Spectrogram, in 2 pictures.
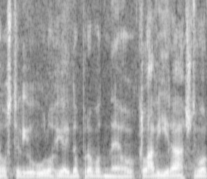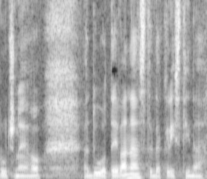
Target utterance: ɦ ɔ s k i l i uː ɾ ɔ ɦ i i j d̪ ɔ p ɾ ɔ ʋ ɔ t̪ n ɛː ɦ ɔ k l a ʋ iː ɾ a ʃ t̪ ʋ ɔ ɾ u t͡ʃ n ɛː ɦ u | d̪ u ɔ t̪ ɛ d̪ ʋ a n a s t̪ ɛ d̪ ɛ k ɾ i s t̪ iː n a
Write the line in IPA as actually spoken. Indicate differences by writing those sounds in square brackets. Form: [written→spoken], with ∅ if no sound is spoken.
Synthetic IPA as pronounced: ɦ ɔ s [k→c] i l i uː [ɾ→l] ɔ ɦ i [i→a] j d̪ ɔ p ɾ ɔ ʋ ɔ [t̪→d̪] n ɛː ɦ ɔ k l a ʋ iː ɾ a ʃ t̪ ʋ ɔ ɾ u t͡ʃ n ɛː ɦ [u→ɔ] | d̪ u ɔ t̪ ɛ [d̪→∅] ʋ a n a s t̪ ɛ d̪ [ɛ→a] k ɾ i s t̪ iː n a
